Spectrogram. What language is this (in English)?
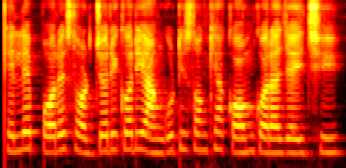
Odia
